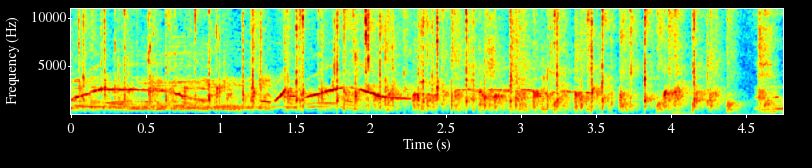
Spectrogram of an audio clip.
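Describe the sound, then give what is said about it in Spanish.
An audience applauds at a comedy show, with dense, loud clapping that holds steady throughout and high, sliding whistles over it early on. “Sí, gracias. Aplausos.”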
